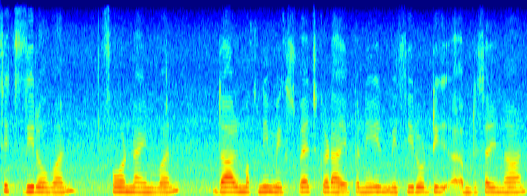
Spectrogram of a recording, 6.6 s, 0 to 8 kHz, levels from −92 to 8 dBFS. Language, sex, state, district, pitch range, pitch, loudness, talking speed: Hindi, female, Haryana, Rohtak, 195-210 Hz, 200 Hz, -17 LUFS, 145 wpm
